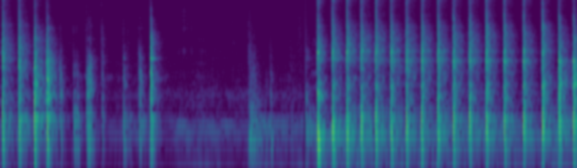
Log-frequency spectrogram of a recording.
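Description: Rubber mallet knocking a pine rail down onto a tenoned leg, driving the mortise-and-tenon joint home, in quick blows of about five a second. A short run of knocks and a few scattered ones come first; a steady run of blows starts about four seconds in.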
